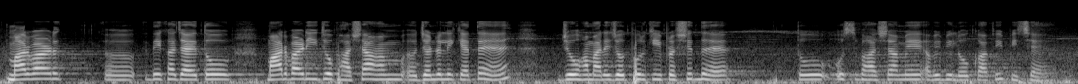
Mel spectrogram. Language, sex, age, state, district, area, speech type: Hindi, female, 18-30, Rajasthan, Jodhpur, urban, spontaneous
